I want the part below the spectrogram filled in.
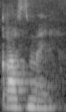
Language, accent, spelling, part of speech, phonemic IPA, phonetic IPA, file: Armenian, Eastern Armenian, կազմել, verb, /kɑzˈmel/, [kɑzmél], Hy-կազմել.ogg
- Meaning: 1. to compose, form, put together 2. to bind (a book)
